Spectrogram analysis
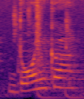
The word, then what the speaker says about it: донька: До речі, запам'ятай, що ці слова хоч і схожі, але наголошуються по-різному – «донька», «дочка». Лови ще одне завдання на наголос.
